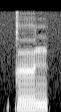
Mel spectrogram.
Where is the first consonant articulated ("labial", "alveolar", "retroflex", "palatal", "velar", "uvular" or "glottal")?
velar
